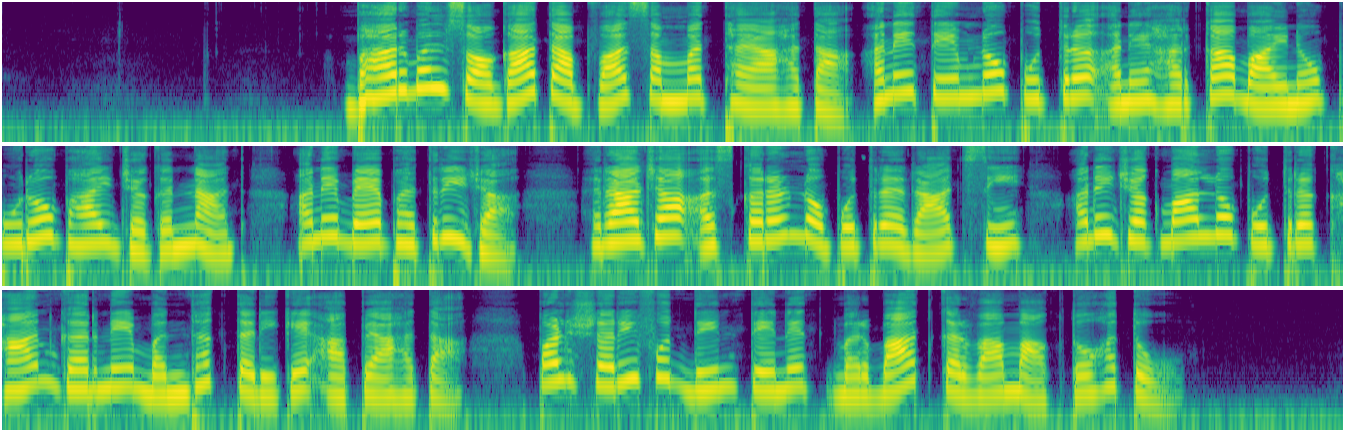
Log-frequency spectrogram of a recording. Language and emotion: Gujarati, neutral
